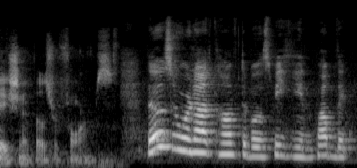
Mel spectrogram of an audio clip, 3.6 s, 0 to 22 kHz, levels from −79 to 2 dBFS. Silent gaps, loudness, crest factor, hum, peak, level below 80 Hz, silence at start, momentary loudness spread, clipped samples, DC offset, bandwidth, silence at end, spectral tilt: none; -21 LUFS; 20 dB; none; -4 dBFS; -62 dBFS; 0 s; 19 LU; under 0.1%; under 0.1%; 15.5 kHz; 0.05 s; -3.5 dB/octave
